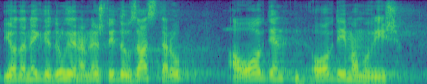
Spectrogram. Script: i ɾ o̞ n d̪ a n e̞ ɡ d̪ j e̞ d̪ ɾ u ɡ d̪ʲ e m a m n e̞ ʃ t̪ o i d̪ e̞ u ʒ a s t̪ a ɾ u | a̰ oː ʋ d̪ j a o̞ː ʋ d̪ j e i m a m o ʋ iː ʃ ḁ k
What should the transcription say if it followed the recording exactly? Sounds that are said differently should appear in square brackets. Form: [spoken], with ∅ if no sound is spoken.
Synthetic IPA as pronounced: i [∅] o̞ n d̪ a n e̞ ɡ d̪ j e̞ d̪ ɾ u ɡ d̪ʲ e [n] a m n e̞ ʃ t̪ o i d̪ e̞ u [z] a s t̪ a ɾ u | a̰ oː ʋ d̪ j [e] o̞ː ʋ d̪ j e i m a m o ʋ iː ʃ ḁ k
